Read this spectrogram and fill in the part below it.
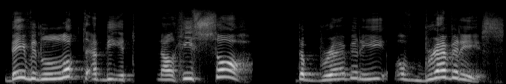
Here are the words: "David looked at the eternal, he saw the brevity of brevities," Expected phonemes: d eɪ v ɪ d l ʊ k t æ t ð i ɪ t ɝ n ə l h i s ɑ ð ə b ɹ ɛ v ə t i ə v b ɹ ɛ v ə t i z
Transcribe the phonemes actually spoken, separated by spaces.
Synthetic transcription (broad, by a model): d eɪ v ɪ d l ʊ k t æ t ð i ɪ t ɝ n ə l h i s ɑ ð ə b ɹ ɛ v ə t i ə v b ɹ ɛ v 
